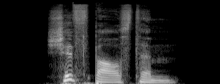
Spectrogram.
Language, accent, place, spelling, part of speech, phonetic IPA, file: German, Germany, Berlin, schiffbarstem, adjective, [ˈʃɪfbaːɐ̯stəm], De-schiffbarstem.ogg
- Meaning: strong dative masculine/neuter singular superlative degree of schiffbar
